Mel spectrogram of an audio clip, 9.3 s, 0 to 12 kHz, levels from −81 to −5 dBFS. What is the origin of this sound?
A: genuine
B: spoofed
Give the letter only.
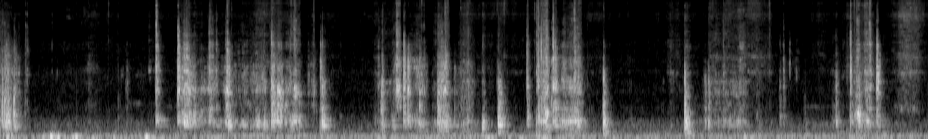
A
